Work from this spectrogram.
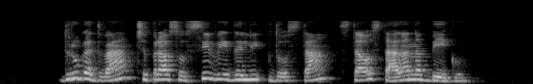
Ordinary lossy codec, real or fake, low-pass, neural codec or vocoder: none; real; none; none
